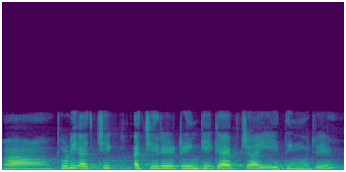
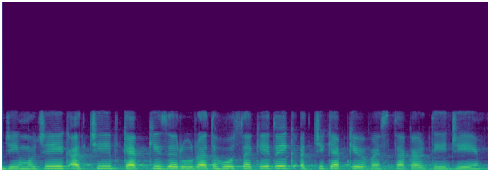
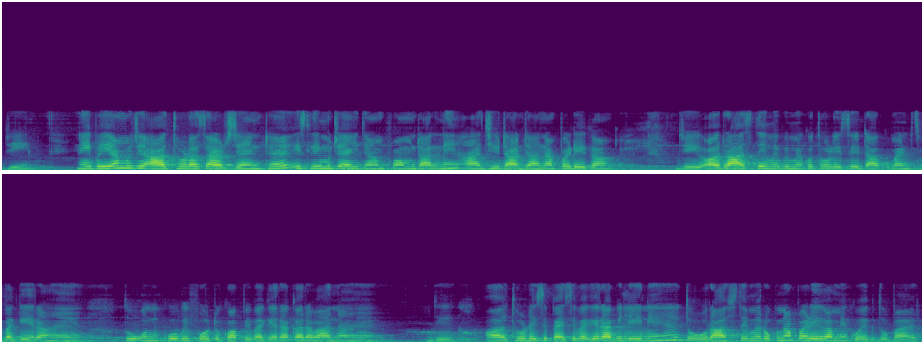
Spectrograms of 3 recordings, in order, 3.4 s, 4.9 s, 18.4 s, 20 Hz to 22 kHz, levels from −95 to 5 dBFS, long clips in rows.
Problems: none marked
